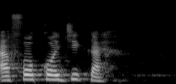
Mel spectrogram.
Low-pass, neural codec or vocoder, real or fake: 10.8 kHz; autoencoder, 48 kHz, 128 numbers a frame, DAC-VAE, trained on Japanese speech; fake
